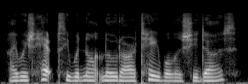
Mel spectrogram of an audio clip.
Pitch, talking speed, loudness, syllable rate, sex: 180 Hz, 265 wpm, -19 LUFS, 5.9 syllables/s, female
